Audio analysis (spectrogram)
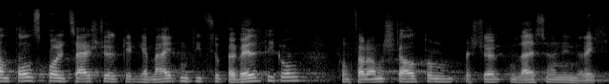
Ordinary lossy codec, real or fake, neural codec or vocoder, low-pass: none; fake; codec, 32 kHz, 1.9 kbps, SNAC; 14.4 kHz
